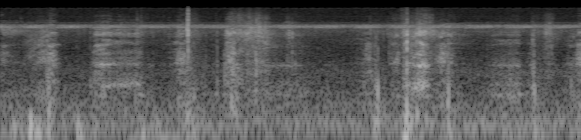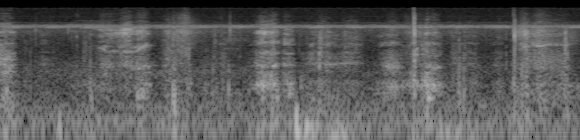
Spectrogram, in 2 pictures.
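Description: A boxer's short, sharp breaths hissing out with his punches while shadowboxing, in irregular bursts every half second to a second.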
